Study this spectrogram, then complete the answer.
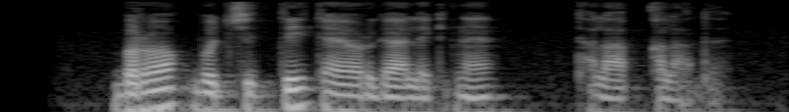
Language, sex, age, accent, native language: Uzbek, male, 18-24, Buxoro, Uzbek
